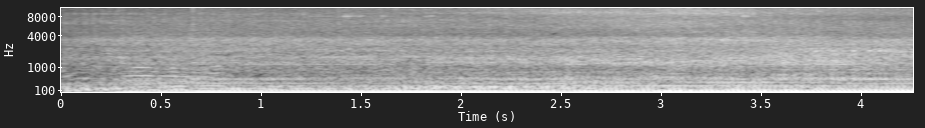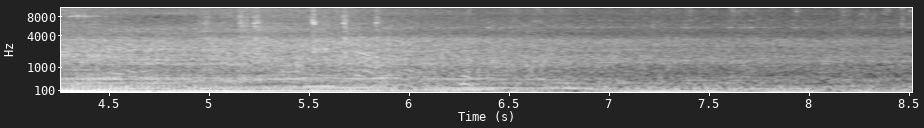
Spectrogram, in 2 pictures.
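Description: A motor vehicle's engine runs at a steady, unchanging pitch close by. It grows louder over the first four seconds, then fades after about six seconds.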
